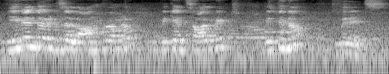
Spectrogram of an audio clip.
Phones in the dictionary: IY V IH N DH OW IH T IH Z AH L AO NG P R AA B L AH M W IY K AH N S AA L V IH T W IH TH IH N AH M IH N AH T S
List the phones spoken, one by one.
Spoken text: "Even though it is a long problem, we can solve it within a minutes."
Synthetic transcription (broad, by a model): IY V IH N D OW IH T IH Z AH L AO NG P R AA B L AH M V IY K AH N S AA L V IH T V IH T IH N AH M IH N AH T S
